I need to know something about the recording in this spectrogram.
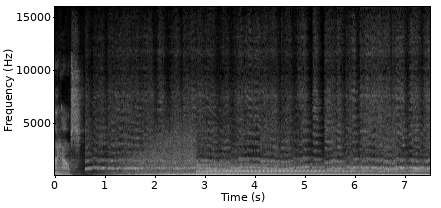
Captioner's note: ominous music; dryer squeaking and rattling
